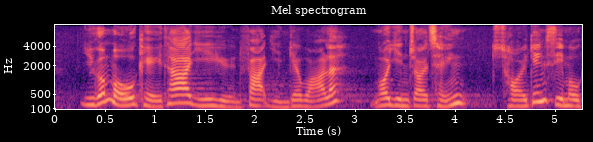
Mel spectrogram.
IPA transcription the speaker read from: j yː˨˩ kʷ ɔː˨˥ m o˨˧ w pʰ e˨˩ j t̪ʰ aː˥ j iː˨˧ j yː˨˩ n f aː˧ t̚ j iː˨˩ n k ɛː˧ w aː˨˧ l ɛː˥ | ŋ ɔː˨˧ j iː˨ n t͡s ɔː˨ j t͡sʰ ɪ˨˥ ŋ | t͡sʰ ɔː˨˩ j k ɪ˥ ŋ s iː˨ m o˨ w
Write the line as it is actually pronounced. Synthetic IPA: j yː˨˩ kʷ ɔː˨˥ m o˨˧ w kʰ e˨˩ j t̪ʰ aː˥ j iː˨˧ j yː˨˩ n f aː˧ t̚ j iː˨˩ n k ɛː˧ w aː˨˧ l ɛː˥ | ŋ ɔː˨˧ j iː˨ n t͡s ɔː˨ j t͡sʰ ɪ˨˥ ŋ | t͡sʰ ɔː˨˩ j k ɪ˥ ŋ s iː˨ m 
